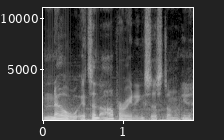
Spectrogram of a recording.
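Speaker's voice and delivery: mock-condescending voice. Retelling how a man answered the speaker's question: mock-condescending voice. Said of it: "in the most con- condescending voice possible".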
